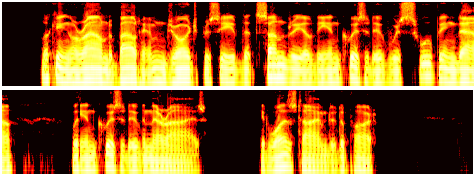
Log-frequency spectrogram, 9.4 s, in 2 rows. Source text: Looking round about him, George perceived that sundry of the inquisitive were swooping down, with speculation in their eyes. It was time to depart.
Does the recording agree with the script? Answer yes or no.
no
